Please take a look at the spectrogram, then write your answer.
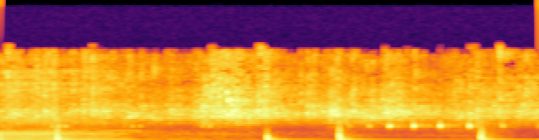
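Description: Water drips in a cloud forest in a few distinct, irregularly spaced drops, each a sharp splashy plink, over a steady low ambient rumble with a faint ringing tone fading early on.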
